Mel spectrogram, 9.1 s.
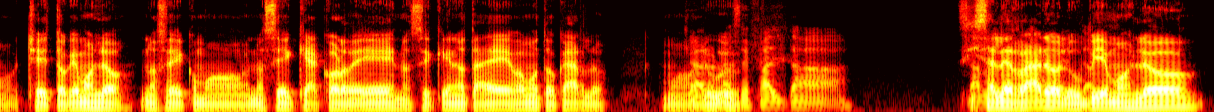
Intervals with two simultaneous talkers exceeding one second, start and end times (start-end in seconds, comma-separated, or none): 7.2-8.4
